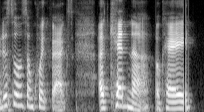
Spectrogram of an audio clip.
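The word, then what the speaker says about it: echidna: Akidna. Okay, I know it looks like inchadina, but it's a ketna.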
